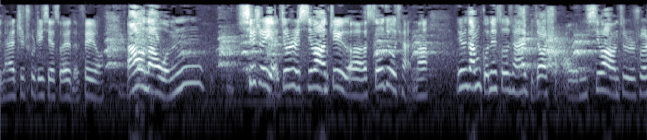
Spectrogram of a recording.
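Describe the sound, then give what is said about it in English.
Several search and rescue dogs bark and yip in rapid, overlapping bursts, loud, with occasional whining whimpers mixed in throughout, at a search and rescue dog training center in Baoding, Hebei province, China. “We'll next visit the Baoding Search and Rescue Dog Training Center, based in Baoding, a city located in China's Hebei province.”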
